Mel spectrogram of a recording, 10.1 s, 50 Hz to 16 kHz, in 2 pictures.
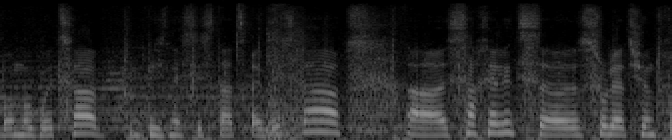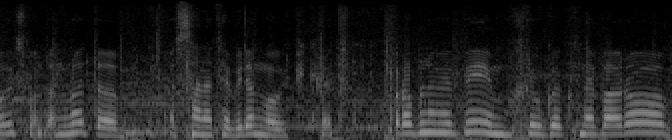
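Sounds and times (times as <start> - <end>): woman talking: 0.0 - 10.0.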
